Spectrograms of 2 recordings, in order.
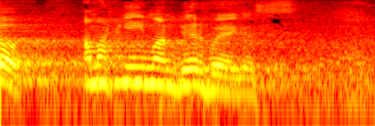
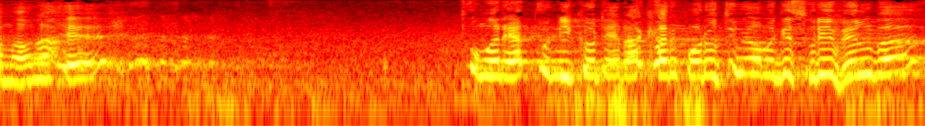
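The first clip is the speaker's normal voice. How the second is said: retold lament, imploring and raised in pitch; tearful plea; 4 semitones higher than usual. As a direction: cry out to the Lord in anguished reproach. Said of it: "আমরা অনেক কান্নাকাটি, রোনা জারি".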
